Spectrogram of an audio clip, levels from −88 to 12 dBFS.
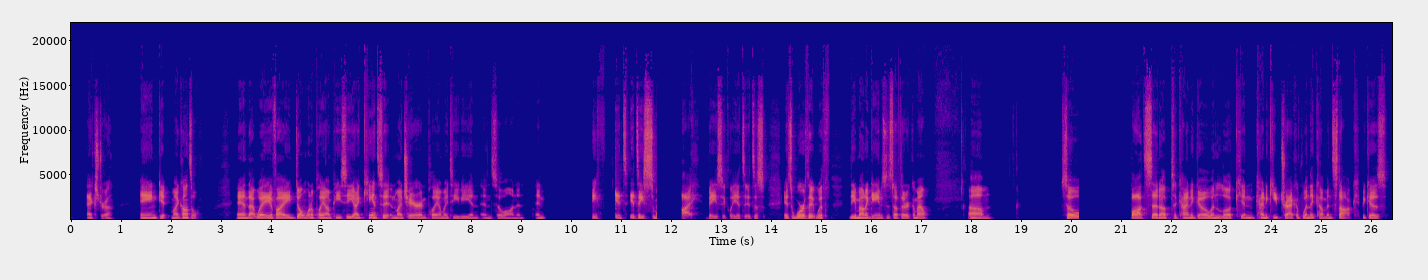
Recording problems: audio cutting out; at 9.5 s for 1 s, at 12 s for 0.5 s and at 20 s for 1 s

